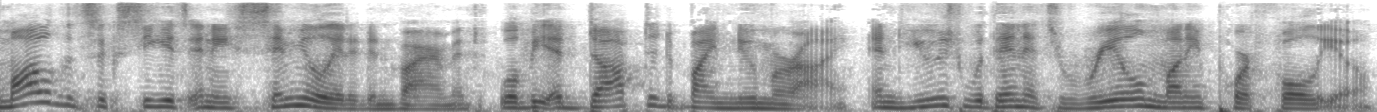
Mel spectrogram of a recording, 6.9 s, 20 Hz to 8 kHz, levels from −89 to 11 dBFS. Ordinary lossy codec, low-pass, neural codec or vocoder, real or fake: AAC, 32 kbps; 7.2 kHz; codec, 16 kHz, 4.8 kbps, FACodec; fake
